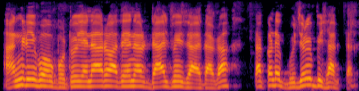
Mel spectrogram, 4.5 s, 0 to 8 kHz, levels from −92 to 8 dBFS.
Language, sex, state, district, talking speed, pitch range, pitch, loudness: Kannada, male, Karnataka, Mysore, 120 wpm, 165-185 Hz, 170 Hz, -16 LUFS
